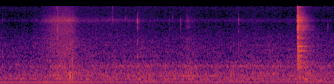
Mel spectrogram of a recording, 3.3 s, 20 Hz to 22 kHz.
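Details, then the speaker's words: Audioque AQ3500D.1 car audio amplifier, bench power-up test with multimeter reading about 3.09 mA: one crisp relay click as power is applied, green power light on, relay releases when disconnected; normal relay click on power-up, amp works. "hear the clicking sound as a relay I guess and you got the green light so that's power on and you got 3.09 milliamps and you take it off is that clicking sound You released the relay release and then zero so we're good to go it works"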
